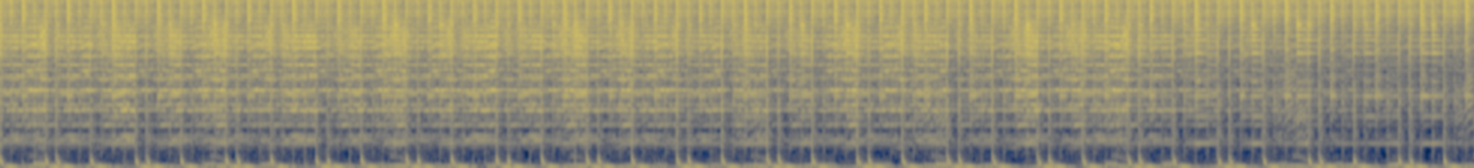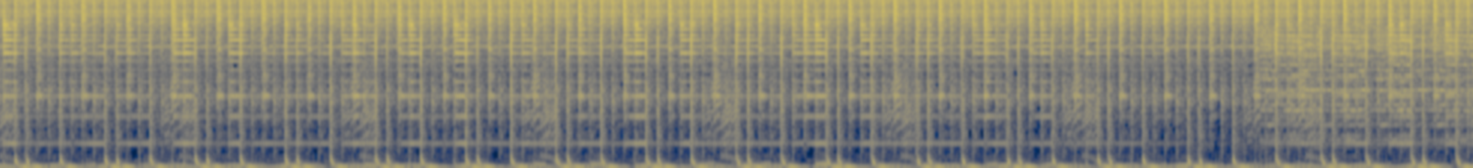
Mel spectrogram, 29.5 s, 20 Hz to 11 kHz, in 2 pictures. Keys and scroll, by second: 12.6 super+-, 13.5 i, 19.1 super+=.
